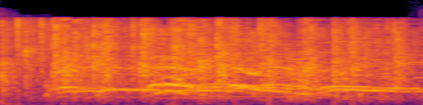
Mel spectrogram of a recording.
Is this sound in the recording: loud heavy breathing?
no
